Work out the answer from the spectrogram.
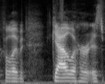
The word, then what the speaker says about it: Gallagher: Gallagher is the pronunciation. Gallagher is the pronunciation. But it's spelt Gallagher. It is spelled Gallagher.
